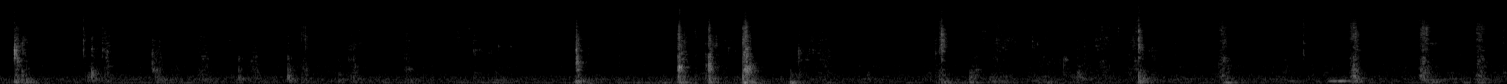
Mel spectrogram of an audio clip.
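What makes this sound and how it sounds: Fingertips poke, stretch open and fold orange clear slime on a wooden counter. The result is a quiet, irregular series of sharp, wet clicks and sticky pops with bright edges, separated by soft squelching.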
